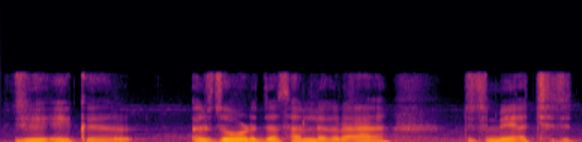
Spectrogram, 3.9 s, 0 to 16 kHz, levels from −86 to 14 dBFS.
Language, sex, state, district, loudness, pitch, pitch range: Hindi, male, Punjab, Pathankot, -16 LUFS, 145 Hz, 135-145 Hz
